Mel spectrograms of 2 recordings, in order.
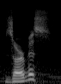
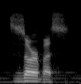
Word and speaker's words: Zorbus: that the game oh zorbus it's like morbius minus the more and the bias zorbus z-o-r-b-u-s this is a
